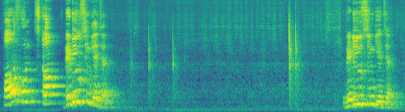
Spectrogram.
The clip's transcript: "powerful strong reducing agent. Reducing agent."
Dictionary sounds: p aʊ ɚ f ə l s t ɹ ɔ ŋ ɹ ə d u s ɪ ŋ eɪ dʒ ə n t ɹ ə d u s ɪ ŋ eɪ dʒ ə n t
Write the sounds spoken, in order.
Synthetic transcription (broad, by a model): p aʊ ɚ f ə l s t ɔ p ɹ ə d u s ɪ ŋ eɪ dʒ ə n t ɹ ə d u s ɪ ŋ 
